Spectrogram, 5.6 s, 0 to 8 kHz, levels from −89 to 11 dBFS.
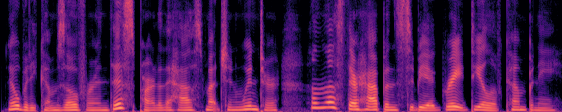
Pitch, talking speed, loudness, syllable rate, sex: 195 Hz, 235 wpm, -20 LUFS, 6.4 syllables/s, female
